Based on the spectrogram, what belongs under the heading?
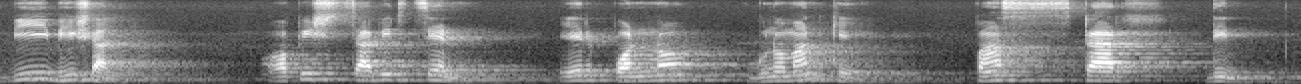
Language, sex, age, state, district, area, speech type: Bengali, male, 60+, West Bengal, South 24 Parganas, rural, read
